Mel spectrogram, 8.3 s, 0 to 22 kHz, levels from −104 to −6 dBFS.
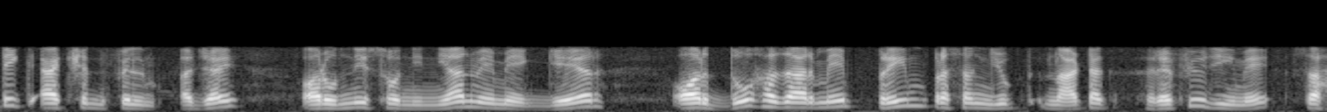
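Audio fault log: No faults are heard in the speech. It has the narrow sound of G.711 telephone coding, with the line band running from about 300 Hz to 3.7 kHz, nothing above 3.8 kHz, and at most a faint quantisation noise that follows the level of the speech.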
